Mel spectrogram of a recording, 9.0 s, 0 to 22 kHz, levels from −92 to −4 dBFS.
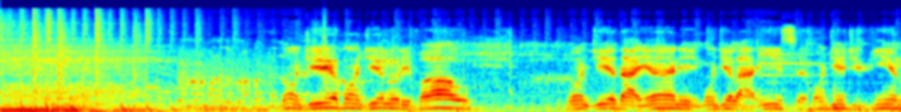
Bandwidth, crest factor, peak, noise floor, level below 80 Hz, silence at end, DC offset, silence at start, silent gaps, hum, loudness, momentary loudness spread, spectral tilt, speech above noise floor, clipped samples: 16 kHz; 16 dB; 0 dBFS; -36 dBFS; -28 dBFS; 0 s; under 0.1%; 0 s; none; none; -15 LUFS; 14 LU; -5.5 dB/octave; 21 dB; under 0.1%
